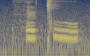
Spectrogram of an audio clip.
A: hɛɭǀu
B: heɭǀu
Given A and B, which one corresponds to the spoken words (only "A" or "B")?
A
